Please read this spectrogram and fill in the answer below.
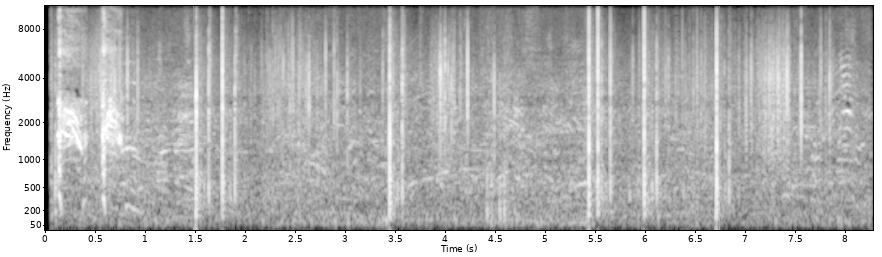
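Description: Aerial fireworks bursting overhead: a string of sharp bangs at uneven intervals, about nine in all, with crackling between them.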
